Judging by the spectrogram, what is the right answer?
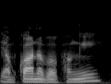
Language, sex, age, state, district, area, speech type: Manipuri, male, 60+, Manipur, Chandel, rural, spontaneous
